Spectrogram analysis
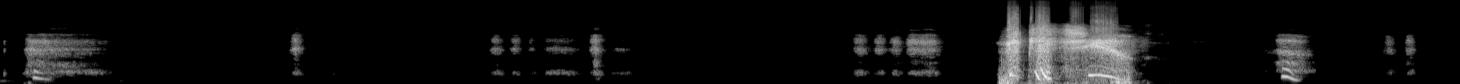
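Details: Cold sneezes near the end of a cold: long buildup of catching, gasping breaths, then a burst of several loud sneezes in quick succession.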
